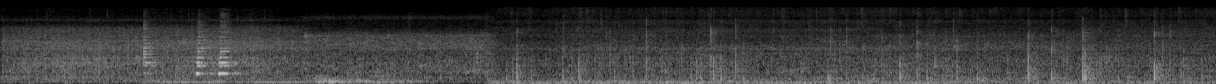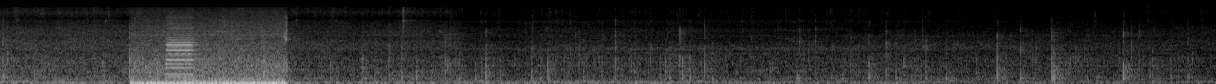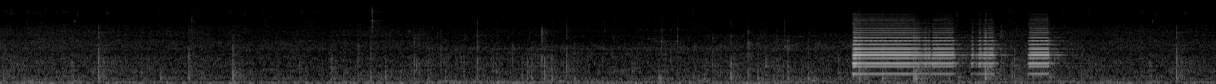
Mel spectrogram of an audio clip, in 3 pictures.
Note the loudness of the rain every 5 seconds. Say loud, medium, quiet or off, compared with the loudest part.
loud, loud, loud, medium, medium, quiet, quiet, quiet.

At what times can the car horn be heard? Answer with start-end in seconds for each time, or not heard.
1.4-2.4, 13.4-15.1, 32.8-34.9.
